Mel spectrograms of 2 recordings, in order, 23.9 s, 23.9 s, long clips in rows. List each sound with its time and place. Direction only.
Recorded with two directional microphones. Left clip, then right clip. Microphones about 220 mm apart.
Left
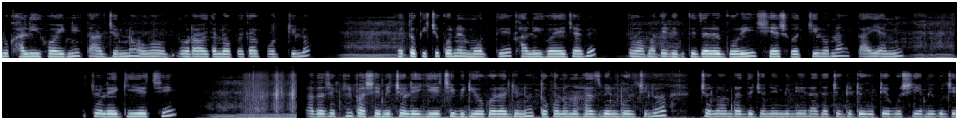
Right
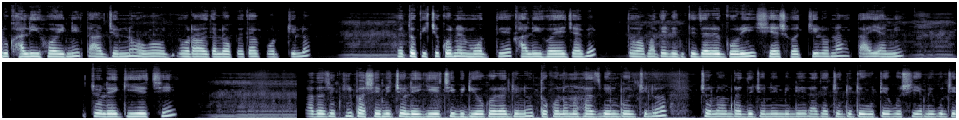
0.0 s speech: 40° right (ahead or behind)
4.9 s speech: 40° right (ahead or behind)
12.9 s speech: 45° right (ahead or behind)
15.7 s speech: 30° right (ahead or behind)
